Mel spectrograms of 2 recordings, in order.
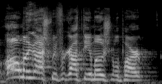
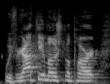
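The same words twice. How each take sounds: First: High, fast retold exclamation; mock alarm. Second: Said in the usual way. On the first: Husband seeing both wives weeping, mock alarm. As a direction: blurt it out quickly, as a retold realization.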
